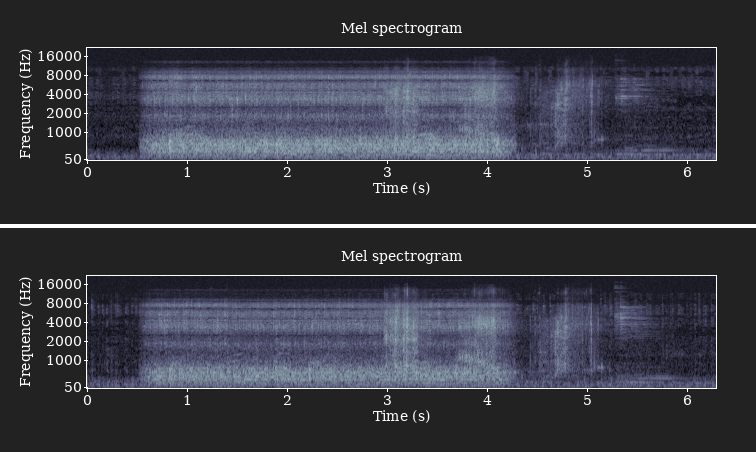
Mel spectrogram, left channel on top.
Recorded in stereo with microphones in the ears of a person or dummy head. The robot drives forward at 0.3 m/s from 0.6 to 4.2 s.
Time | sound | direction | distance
3.0 | chewing | 30° right (ahead or behind) | 0.5 m
5.3 | a clunk | 45° right (ahead or behind) | 5.5 m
